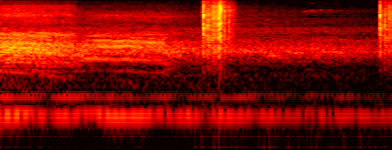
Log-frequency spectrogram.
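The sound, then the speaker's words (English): A crow standing in a tree outside an apartment, eating a rabbit carcass, gives two short, harsh caws about a second apart, loud, over a steady low electrical hum with no one talking. “So I, I open my apartment door I look out at the tree and I see the crow standing there eating a rabbit carcass.”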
